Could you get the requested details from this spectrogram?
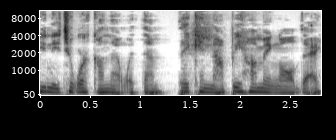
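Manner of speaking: put-on very serious voice. Reading out a listener's story about a first grade teacher: imitating a very serious voice. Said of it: "she said in a very serious voice".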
